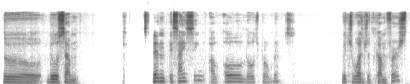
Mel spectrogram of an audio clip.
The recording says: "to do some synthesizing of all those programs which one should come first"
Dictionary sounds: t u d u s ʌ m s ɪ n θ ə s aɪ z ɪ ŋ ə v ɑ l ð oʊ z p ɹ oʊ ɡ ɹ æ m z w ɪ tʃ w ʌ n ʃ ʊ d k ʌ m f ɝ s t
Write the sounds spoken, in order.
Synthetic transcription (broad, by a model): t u d u s ʌ m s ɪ n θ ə s aɪ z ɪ ŋ ə v ɑ l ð oʊ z p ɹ oʊ ɡ ɹ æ m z w ɪ tʃ w ʌ n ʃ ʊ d k ʌ m f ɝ s t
